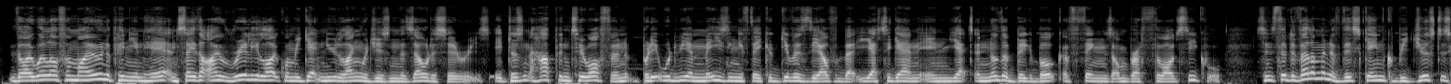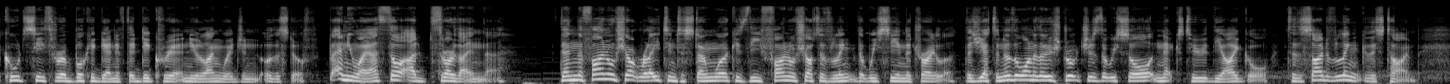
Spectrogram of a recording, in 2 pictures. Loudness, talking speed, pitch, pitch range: -16 LUFS, 270 wpm, 160 Hz, 145-185 Hz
